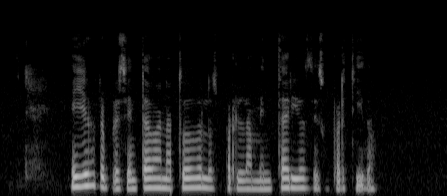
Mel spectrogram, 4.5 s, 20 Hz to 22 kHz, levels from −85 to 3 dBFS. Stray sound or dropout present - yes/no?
no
